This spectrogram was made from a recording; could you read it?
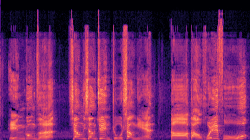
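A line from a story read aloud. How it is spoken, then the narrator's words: Loud announcement. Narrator (Chinese): 陈杰便大声向城门口道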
